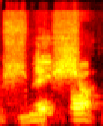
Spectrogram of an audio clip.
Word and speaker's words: shirt: I'm saying Call him shut. based on the what it Yeah, said. man, shut. Shut. That's how they Yeah, pronounce. They mean t-shirt, but they pronounce it as shut.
